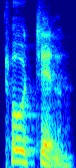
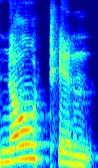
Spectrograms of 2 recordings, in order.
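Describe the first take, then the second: First: The word begins with a th sound. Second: The word begins with an n sound. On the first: This is the Moose Cree form. "the T H O with the accent on it" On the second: This is the Swampy Cree form. "in the Swampy Cree, because it's with an N"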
